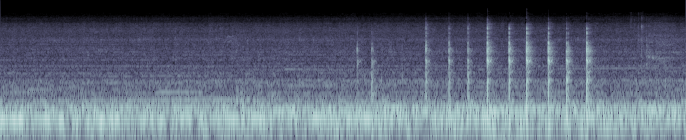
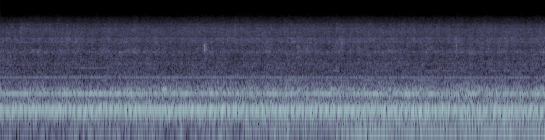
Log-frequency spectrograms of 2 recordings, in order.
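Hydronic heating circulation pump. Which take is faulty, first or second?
second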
